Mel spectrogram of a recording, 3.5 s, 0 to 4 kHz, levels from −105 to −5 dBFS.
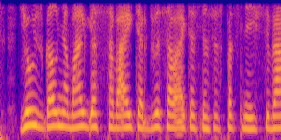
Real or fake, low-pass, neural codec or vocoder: real; 3.6 kHz; none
